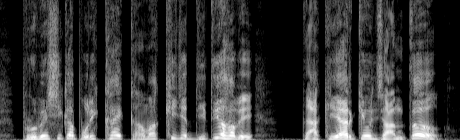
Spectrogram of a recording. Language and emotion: Bengali, surprised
